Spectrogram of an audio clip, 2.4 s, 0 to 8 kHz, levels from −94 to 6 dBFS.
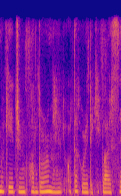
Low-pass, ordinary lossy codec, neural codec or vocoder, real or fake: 7.2 kHz; MP3, 64 kbps; codec, 24 kHz, 0.9 kbps, WavTokenizer, small release; fake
